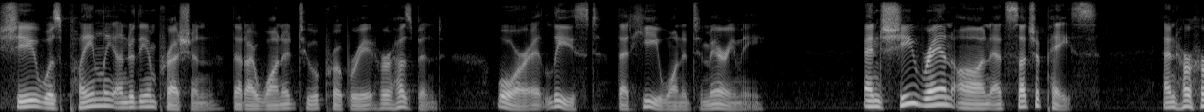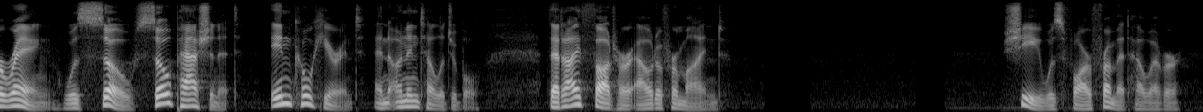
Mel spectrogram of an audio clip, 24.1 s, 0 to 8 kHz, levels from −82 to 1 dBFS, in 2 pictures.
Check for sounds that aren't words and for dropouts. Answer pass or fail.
pass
